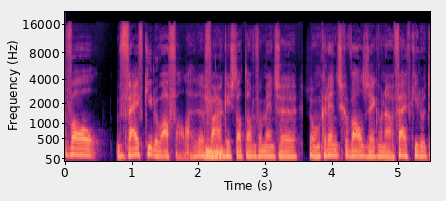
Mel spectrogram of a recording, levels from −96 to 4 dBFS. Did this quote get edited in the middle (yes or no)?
yes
